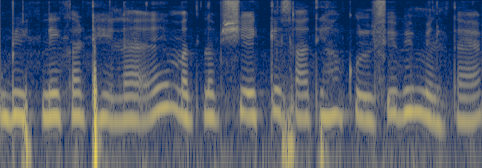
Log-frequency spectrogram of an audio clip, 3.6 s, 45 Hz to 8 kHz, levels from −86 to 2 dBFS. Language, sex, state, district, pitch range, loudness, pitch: Hindi, female, Uttar Pradesh, Jalaun, 210-230 Hz, -28 LUFS, 220 Hz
